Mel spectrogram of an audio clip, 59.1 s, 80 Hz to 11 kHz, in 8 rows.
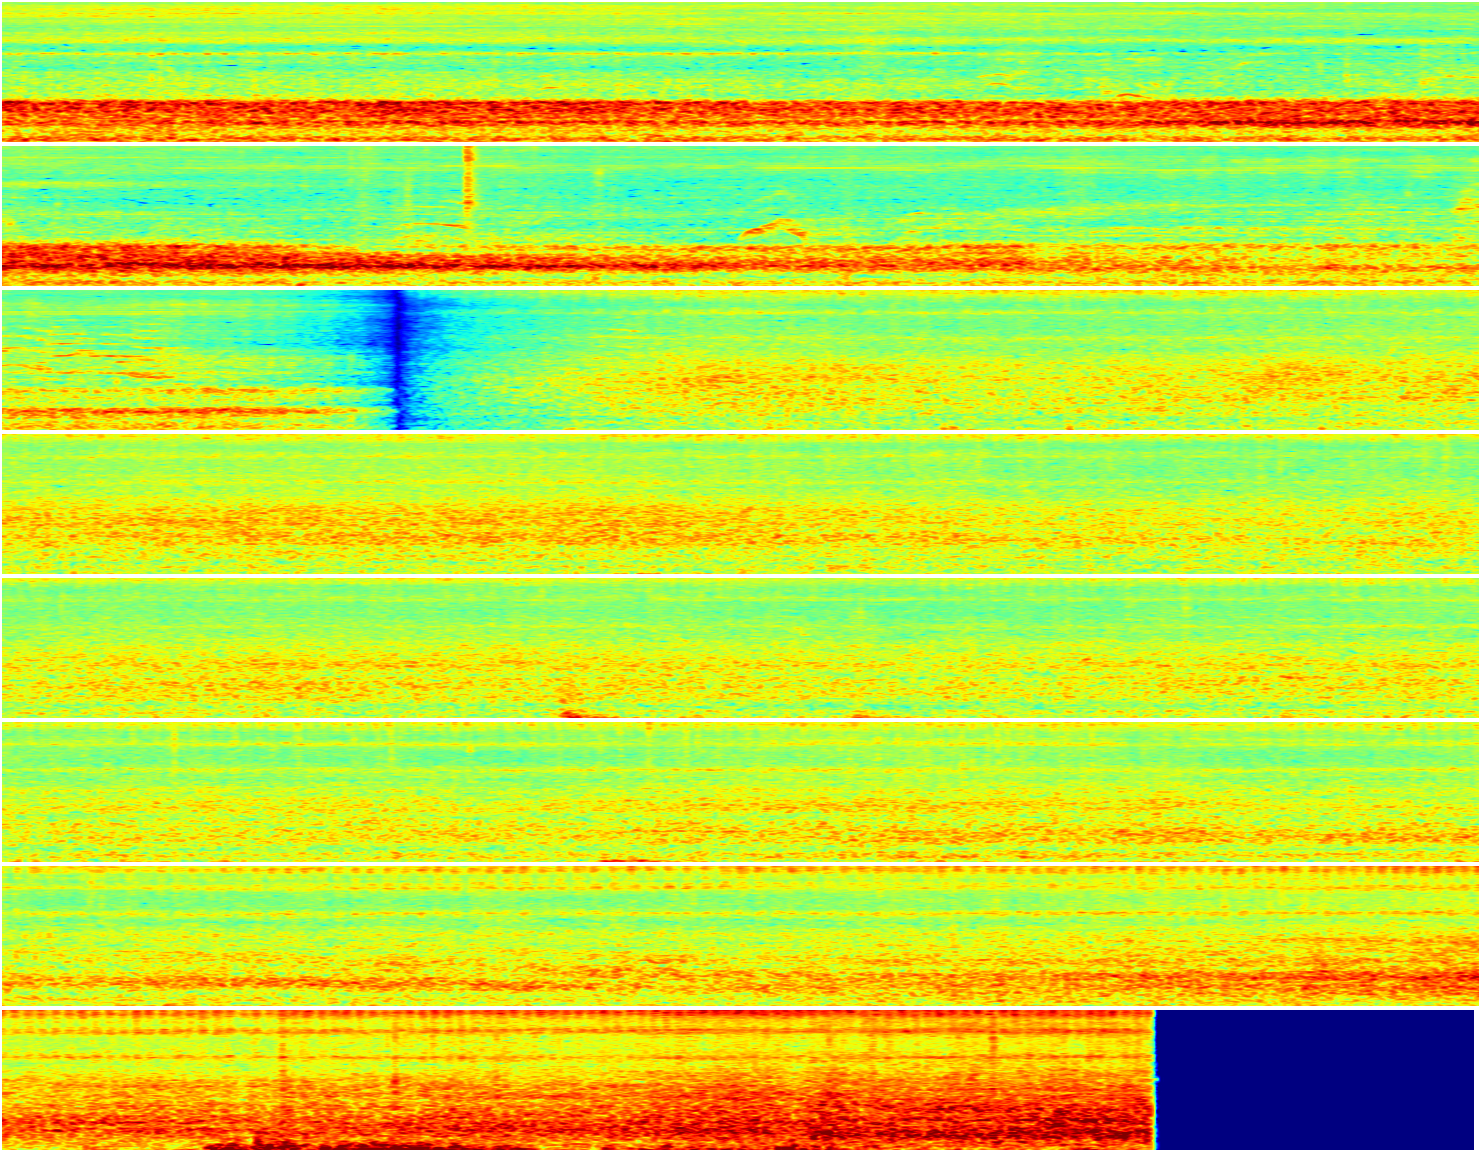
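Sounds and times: model steam locomotive running: 0.0s - 57.5s.

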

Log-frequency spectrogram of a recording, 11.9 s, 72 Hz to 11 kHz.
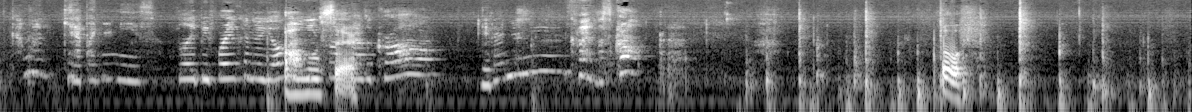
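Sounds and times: soft taps and knocks: 7.4s - 11.9s.

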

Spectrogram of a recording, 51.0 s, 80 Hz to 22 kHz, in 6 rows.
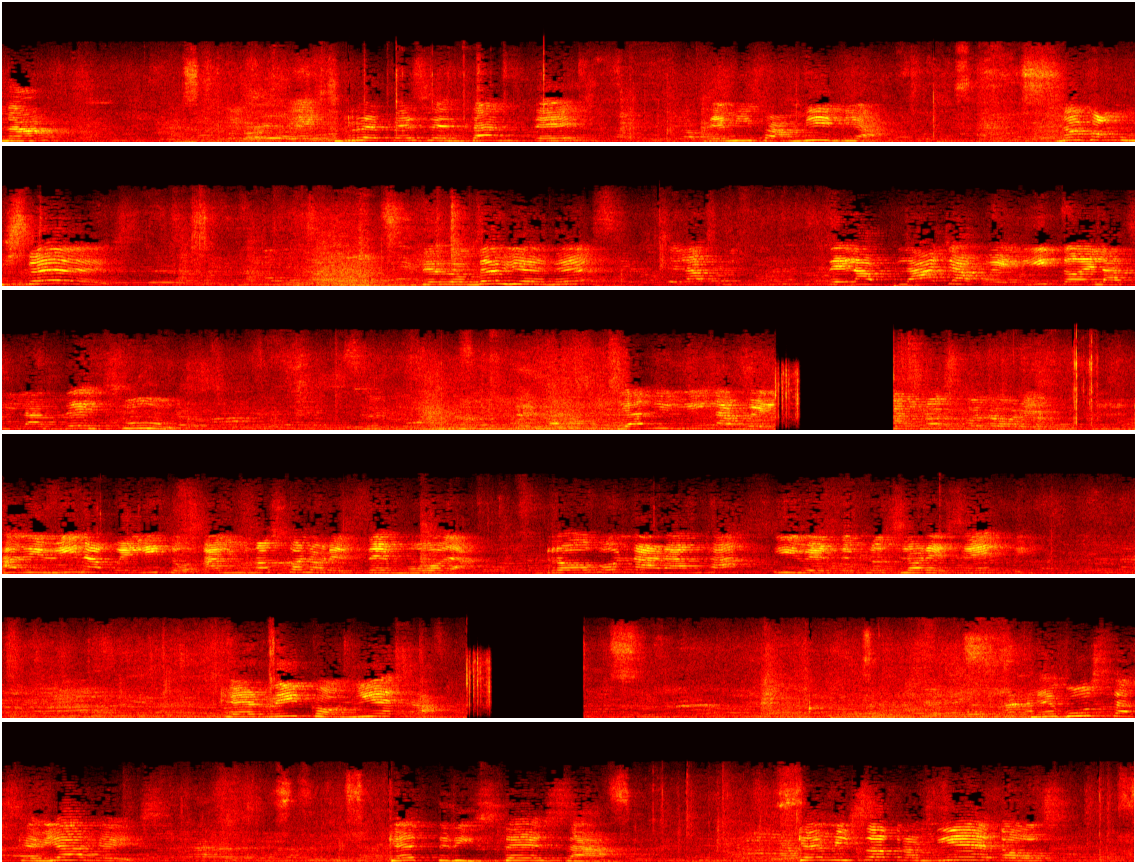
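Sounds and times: high child's voice: 0.0s - 0.6s, 1.5s - 22.9s, 23.7s - 34.9s, 35.5s - 37.6s, 40.8s - 47.4s, 48.1s - 50.9s
children chattering and calling: 0.0s - 23.0s, 23.7s - 37.6s, 38.4s - 50.9s.

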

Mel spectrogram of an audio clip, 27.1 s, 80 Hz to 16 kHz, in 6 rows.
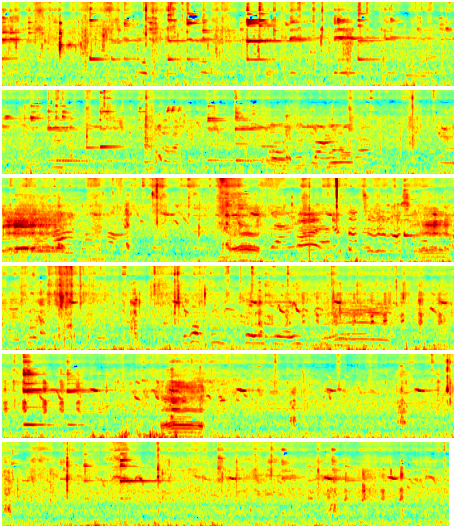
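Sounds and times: sheep and goats bleating: 8.8s - 10.1s, 11.2s - 12.1s, 12.9s - 14.0s, 15.6s - 20.4s.

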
